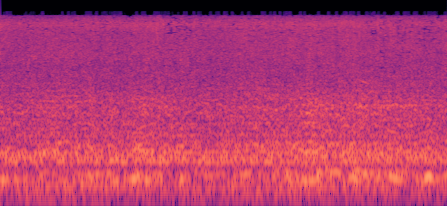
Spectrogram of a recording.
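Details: Honey bees in a forest at Hebri, being moved from a termite mound into a hive box by a beekeeper: a dense, steady, low droning hum with a constant pitch that does not pause.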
